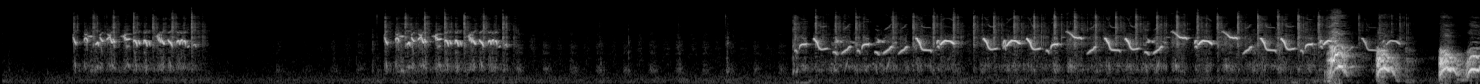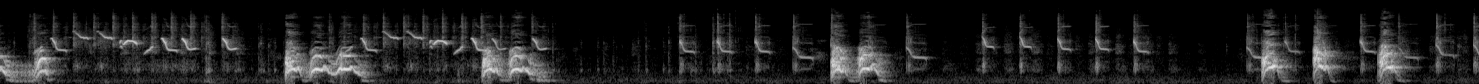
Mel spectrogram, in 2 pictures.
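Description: A toy parakeet's electronic chirping in bursts of rapid high tweets, with a Papillon dog singing along to it from about halfway in: several short howling calls that slide down in pitch, trading off with runs of short chirps.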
